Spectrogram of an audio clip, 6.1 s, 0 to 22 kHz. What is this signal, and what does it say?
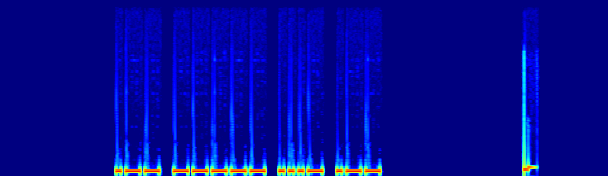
Morse code, heard as a keyed tone, about 25 wpm, 700 Hz. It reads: W0VW
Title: USA Call Signs - 8x Character Spacing - 25wpm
